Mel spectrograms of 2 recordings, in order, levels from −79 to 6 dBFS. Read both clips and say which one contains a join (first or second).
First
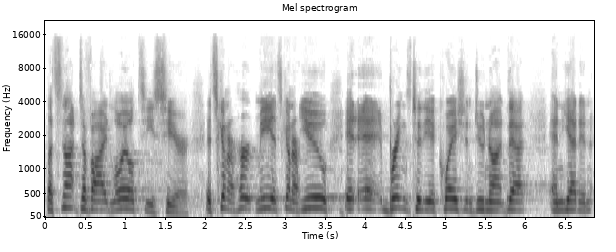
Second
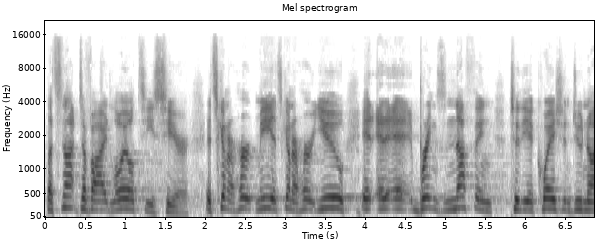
first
